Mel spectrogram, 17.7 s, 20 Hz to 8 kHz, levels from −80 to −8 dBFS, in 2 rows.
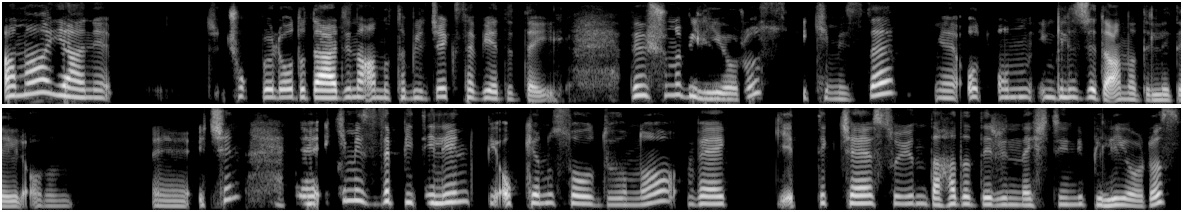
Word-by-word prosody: ama 315 +7 +6
yani 240 -9 +3 0.7
ç - - -16
çok 250 0 -6
böyle 230 0 +2
o 230 0 +1
da 230 - -1
derdini 220 +1 +9
anlatabilecek 220 +1 -2
seviyede 190 -5 -2
değil 135 +1 -3 0.5
ve 280 +2 +3
şunu 290 +1 -3
biliyoruz 190 - -1
ikimiz 180 -5 -8
de, 320 +5 +5 0.3
eee, 210 -1 -4
od 240 - 0
onun 230 +1 -5
İngilizce 230 -1 -1
de - - +6
ana 170 -3 +3
dili 150 -1 -3
değil 145 -2 -2
onun, 155 -2 -12 0.6
eee, 150 -2 -7
için. 340 +6 -2 0.4
Eee, 220 0 +2
ikimiz 280 -3 -2
de 290 - +5
bir 255 -1 -1
dilin 250 +4 +2 0.2
bir - - -5
okyanus 240 - 0
olduğunu 200 +4 -1
ve 215 +1 +2 0.4
gittikçe 230 -1 0
suyun 220 0 -5
daha 195 +3 +1
da 205 -4 -1
derinleştiğini 190 +1 -3
biliyoruz. 180 - +1
220 Hz, 140 wpm, -25 LUFS, 185-245 Hz, 0.7 s, derdini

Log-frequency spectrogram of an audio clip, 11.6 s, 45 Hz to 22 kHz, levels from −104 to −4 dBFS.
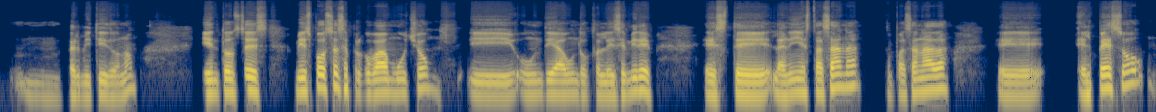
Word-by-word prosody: mm, 105 +5 -18
permitido, 110 0 -3
¿no? 135 +9 -6 0.6
Y 130 - +2
entonces, 140 +3 +2 0.3
mi 145 - 0
esposa 180 +6 +3
se 170 0 0
preocupaba 130 0 +4
mucho, 135 +6 -3 0.4
y 115 -1 -2
un 125 0 -6
día 125 0 +2
un 125 +1 -4
doctor 120 -1 -5
le 115 - -1
dice: 125 +2 -2
"Mire, 150 0 +2 0.5
este, 120 +1 +2
la 120 -4 +1
niña 135 +2 0
está 135 0 0
sana, 185 +5 +3 0.3
no 115 - -18
pasa 125 +3 -1
nada. 160 +4 +4 0.5
Eh, 115 0 -2 0.3
el 120 +1 -2
peso 195 +6 +3
125 Hz, 150 wpm, -22 LUFS, 115-150 Hz, 0.6 s, preocupaba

